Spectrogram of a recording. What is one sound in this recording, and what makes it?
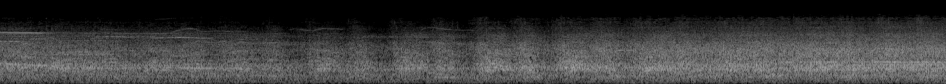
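A large crowd murmurs and cheers steadily in an open stadium.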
